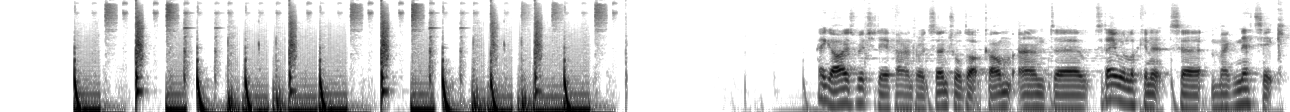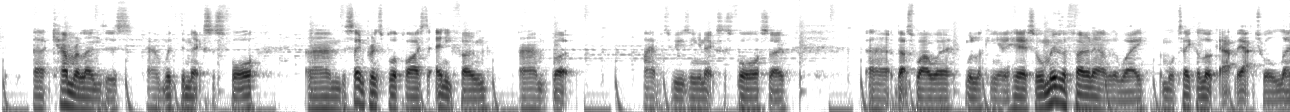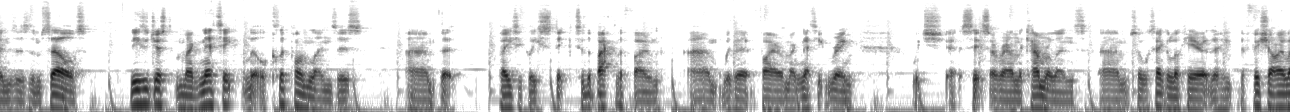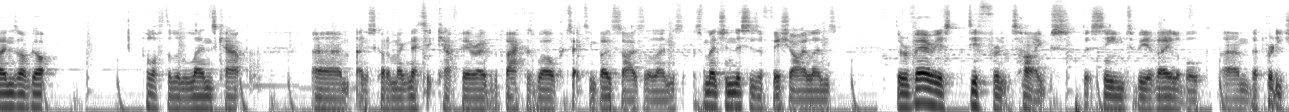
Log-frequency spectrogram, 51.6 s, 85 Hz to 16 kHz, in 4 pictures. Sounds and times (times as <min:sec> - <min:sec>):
Drum machine: 0:00.8 - 0:06.3, 0:07.4 - 0:09.6, 0:48.5 - 0:50.8
Speech: 0:08.2 - 0:18.7, 0:19.3 - 0:20.8, 0:21.5 - 0:39.3, 0:40.0 - 0:41.2, 0:41.8 - 0:47.1, 0:47.7 - 0:51.5.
